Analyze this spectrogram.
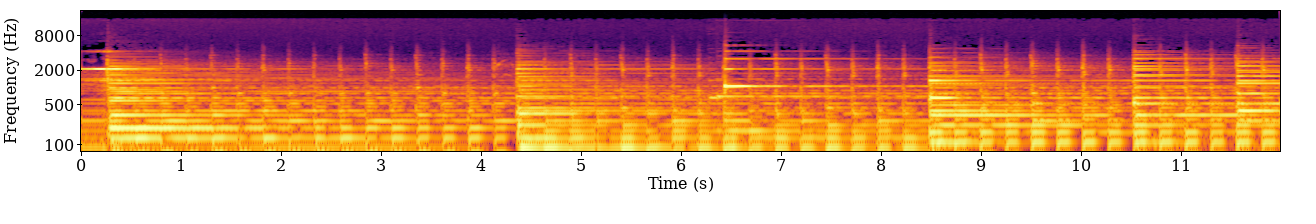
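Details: Steady ambient instrumental music with guitar and keyboard chords pulsing in regular beats fills the whole stretch, with no animal sounds.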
